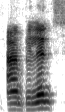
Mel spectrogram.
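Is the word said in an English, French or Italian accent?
Italian. It is said in an Italian accent.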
